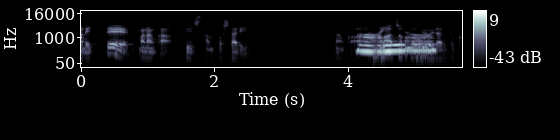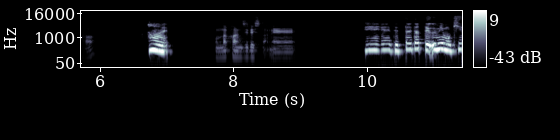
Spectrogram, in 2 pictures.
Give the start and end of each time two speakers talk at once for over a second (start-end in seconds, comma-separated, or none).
4.1-5.3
